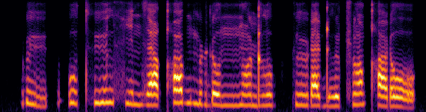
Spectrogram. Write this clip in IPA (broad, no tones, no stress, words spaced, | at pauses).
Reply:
ɽy | ʔutʰyl xinzæqʰuɡ møɖɽonːõɖ lukːy ɽæɖʱɯʈ͡ʂõ qʰæɽo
